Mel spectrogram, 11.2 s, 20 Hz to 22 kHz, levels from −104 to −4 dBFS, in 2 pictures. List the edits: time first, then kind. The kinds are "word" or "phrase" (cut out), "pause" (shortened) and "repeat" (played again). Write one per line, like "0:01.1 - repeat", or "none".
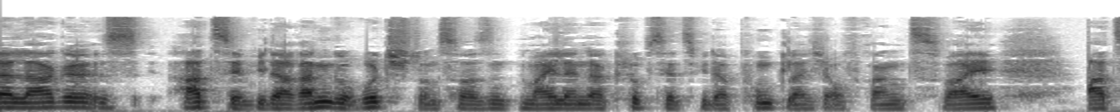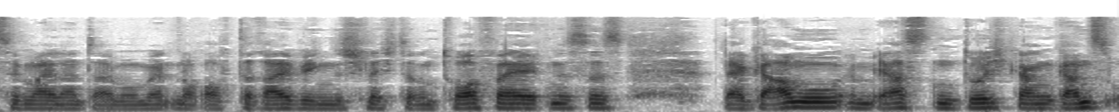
0:01.2 - word
0:02.6 - word
0:06.8 - word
